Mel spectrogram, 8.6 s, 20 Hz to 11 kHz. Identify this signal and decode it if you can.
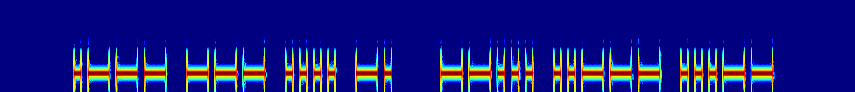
Morse code, heard as a keyed tone, about 17 wpm, 700 Hz. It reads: JOHN 723
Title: CWT Exchange 17wpm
